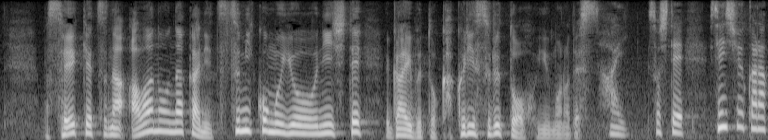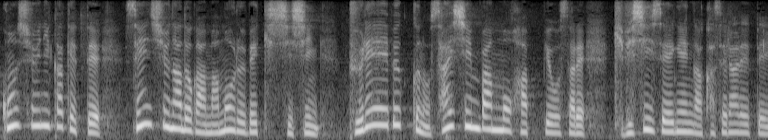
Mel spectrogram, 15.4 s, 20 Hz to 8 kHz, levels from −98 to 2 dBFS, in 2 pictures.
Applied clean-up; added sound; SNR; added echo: none; none; none; none.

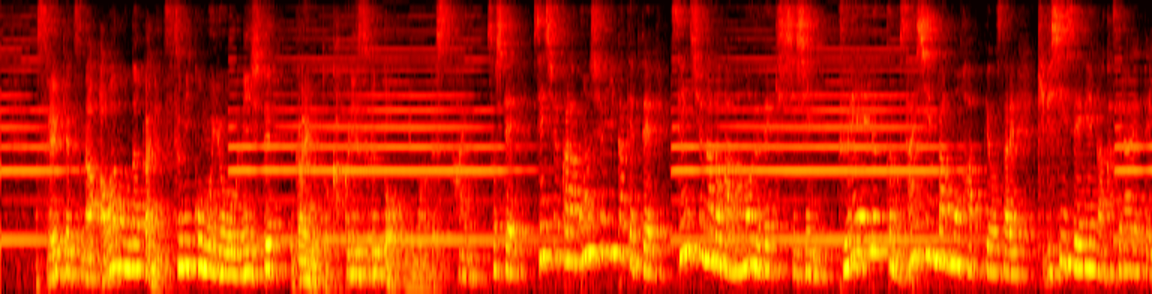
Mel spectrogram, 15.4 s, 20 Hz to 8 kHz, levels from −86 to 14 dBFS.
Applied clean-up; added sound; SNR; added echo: none; Wind instrument, woodwind instrument; 10 dB; reverberation time 0.8 s.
